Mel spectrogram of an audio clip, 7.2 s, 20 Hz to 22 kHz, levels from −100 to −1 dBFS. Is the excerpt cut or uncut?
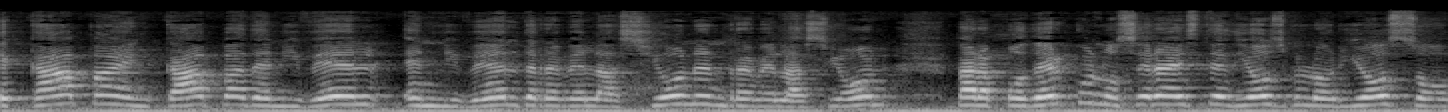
uncut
